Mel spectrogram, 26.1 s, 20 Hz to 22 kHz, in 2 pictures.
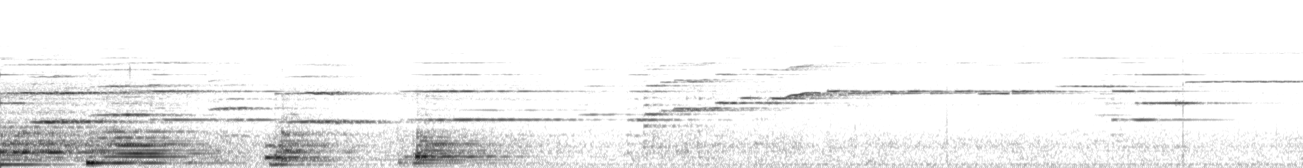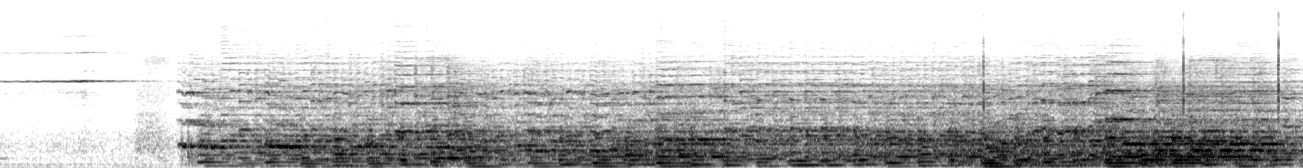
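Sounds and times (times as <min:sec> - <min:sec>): high held violin line: 0:14.8 - 0:26.0
string orchestra chords: 0:14.8 - 0:26.0.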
